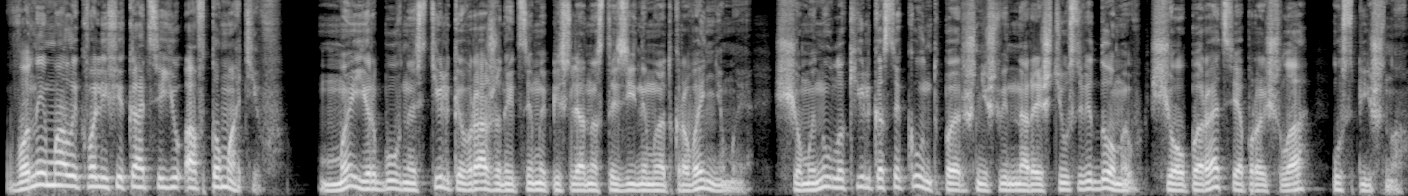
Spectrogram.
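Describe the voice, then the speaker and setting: A man narrating a science fiction short story as an audiobook reader. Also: mid-range voice. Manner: steady storytelling. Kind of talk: scripted narration.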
